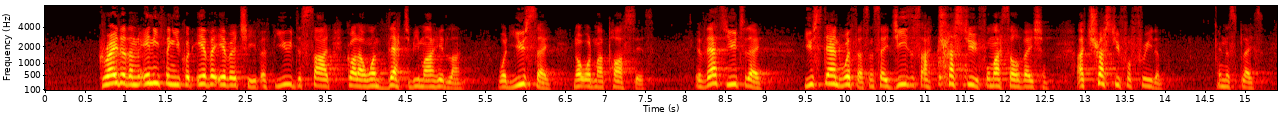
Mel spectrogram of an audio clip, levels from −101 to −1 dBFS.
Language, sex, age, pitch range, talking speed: English, male, 20-39, 195-245 Hz, 200 wpm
